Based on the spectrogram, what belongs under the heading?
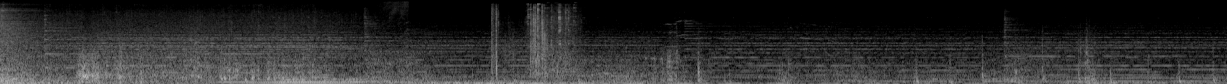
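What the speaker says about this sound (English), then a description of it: "And it's raining again." Rain pours steadily in the video game The Witcher 3: Wild Hunt, with rolling thunder rumbling early on and a few sharp cracks later, and no voices.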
